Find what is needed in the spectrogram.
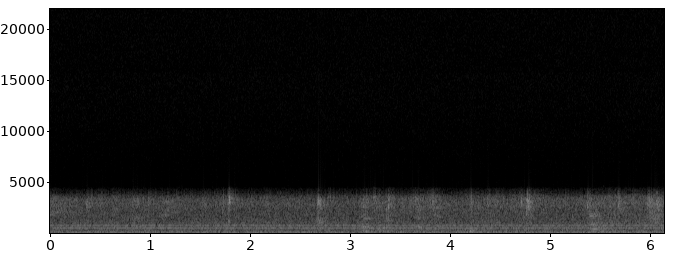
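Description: Faint, irregularly spaced light clicks and taps over a steady electrical hum.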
